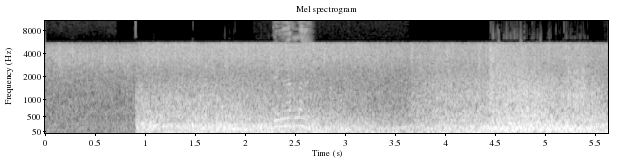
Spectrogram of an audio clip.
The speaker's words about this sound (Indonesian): Tapi, sementara laki-laki biasa memilih cuaca yang cerah untuk berpergian kau memilih hujan petir? Ya, saya bepergian saat hujan petir.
